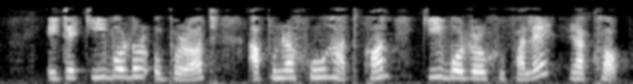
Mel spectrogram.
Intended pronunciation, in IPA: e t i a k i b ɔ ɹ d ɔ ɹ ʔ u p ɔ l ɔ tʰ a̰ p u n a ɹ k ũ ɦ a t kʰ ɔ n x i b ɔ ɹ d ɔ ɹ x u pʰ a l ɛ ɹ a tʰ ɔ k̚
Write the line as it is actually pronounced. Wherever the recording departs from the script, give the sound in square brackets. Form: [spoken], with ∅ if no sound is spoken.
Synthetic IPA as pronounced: e t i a k i b ɔ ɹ d ɔ ɹ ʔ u p ɔ [ɹ] ɔ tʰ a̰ p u n a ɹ [x] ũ ɦ a t kʰ ɔ n [k] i b ɔ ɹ d ɔ ɹ x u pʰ a l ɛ ɹ a [kʰ] ɔ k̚

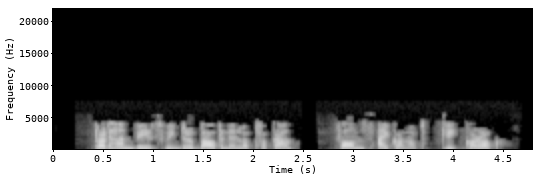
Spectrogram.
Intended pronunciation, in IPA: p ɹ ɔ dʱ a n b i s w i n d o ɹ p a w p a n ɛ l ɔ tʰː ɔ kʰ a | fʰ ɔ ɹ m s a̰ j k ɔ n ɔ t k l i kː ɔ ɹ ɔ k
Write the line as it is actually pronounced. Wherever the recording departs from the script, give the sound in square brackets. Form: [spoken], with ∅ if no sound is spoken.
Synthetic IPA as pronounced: p ɹ ɔ dʱ a n b [e] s w i n d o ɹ [b] a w p [ɛ] n ɛ l ɔ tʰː ɔ [k] a | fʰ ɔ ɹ m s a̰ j k ɔ n ɔ t k l i kː ɔ ɹ ɔ k

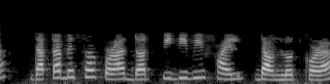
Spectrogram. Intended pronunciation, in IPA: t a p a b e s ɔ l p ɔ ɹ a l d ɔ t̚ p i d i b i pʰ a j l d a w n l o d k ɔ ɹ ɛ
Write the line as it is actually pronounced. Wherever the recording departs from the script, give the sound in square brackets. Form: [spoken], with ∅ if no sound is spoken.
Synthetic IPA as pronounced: [d] a [t] a b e s ɔ [ɹ] p ɔ ɹ a [∅] d ɔ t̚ p i d i b i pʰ a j l d a w n l o d k ɔ ɹ [a]

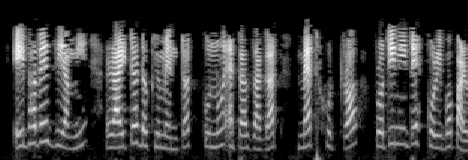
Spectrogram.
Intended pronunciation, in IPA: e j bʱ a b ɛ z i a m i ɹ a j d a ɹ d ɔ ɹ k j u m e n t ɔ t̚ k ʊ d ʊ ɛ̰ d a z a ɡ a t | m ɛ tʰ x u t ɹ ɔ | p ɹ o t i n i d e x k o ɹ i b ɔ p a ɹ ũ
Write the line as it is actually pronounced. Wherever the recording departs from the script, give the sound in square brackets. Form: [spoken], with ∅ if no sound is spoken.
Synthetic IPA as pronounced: e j bʱ a b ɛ z i a m i ɹ a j [t] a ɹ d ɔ [∅] k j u m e n t ɔ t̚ k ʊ [n] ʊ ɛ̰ [t] a z a ɡ a t | m ɛ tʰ x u t ɹ ɔ | p ɹ o t i n i d e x k o ɹ i b ɔ p a ɹ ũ

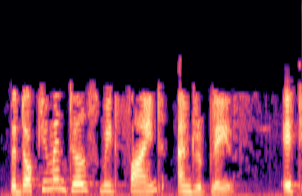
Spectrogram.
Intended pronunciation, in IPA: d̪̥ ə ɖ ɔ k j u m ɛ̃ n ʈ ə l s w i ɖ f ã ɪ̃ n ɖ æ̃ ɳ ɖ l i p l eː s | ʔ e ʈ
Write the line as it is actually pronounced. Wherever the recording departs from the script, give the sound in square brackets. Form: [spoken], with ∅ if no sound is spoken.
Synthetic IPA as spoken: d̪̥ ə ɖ ɔ k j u m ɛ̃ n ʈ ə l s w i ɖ f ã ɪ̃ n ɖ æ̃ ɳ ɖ [ɾ] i p l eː s | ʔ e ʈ

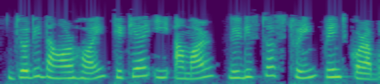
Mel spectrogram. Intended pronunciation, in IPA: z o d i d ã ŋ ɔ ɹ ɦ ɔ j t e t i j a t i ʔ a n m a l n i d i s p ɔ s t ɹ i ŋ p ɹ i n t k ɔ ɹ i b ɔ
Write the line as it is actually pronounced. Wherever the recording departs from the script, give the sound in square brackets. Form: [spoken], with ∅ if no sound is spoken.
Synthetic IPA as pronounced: z o d i d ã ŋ ɔ ɹ ɦ ɔ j t e t i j a [ʔ] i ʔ a [∅] m a [ɹ] n i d i s [t] ɔ s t ɹ i ŋ p ɹ i n t k ɔ ɹ [a] b ɔ

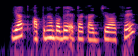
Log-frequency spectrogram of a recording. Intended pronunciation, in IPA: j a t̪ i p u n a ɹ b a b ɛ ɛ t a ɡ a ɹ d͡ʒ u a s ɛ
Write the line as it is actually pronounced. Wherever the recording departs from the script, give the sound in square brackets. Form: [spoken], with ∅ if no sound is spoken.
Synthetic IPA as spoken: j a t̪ [a] p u n a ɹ b a b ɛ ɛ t a [k] a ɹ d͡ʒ [ɔ] a s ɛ

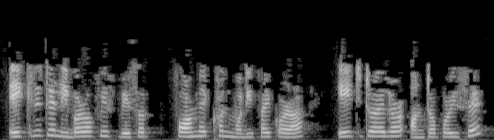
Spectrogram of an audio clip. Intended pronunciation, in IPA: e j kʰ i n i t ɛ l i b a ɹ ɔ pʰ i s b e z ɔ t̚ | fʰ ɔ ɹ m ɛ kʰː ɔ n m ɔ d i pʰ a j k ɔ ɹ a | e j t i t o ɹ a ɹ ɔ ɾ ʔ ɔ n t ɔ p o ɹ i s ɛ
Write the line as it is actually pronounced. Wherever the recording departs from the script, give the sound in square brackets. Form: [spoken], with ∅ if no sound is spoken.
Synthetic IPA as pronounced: e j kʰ i n i t ɛ l i b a ɹ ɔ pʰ i s b e [s] ɔ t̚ | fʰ ɔ ɹ m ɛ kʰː ɔ n m [o] d i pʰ a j k ɔ ɹ a | e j t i t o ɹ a [l] ɔ [ɹ] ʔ ɔ n t ɔ p o ɹ i s ɛ

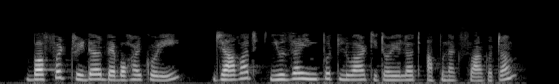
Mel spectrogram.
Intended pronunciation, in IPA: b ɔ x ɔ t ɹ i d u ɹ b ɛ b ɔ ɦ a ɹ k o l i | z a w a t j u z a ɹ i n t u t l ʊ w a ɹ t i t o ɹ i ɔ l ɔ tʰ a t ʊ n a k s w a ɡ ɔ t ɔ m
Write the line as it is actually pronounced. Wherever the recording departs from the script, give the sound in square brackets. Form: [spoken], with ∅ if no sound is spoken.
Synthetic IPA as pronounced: b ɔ [f] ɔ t ɹ i d [ɔ] ɹ b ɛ b ɔ ɦ a ɹ k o [ɹ] i | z a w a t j u z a ɹ i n [p] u t l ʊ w a ɹ t i t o ɹ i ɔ l ɔ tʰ a [p] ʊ n a k s w a ɡ ɔ t ɔ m

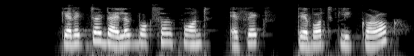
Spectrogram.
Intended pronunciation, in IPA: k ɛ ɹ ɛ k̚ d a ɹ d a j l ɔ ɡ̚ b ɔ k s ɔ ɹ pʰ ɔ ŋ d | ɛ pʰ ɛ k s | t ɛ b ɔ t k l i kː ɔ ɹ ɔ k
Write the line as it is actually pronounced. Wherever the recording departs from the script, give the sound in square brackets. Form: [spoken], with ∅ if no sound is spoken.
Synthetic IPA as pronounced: k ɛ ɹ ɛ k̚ [t] a ɹ d a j l ɔ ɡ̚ b ɔ k s ɔ ɹ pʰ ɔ [n] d | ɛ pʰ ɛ k s | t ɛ b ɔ t k l i kː ɔ ɹ ɔ k

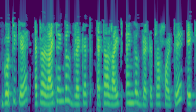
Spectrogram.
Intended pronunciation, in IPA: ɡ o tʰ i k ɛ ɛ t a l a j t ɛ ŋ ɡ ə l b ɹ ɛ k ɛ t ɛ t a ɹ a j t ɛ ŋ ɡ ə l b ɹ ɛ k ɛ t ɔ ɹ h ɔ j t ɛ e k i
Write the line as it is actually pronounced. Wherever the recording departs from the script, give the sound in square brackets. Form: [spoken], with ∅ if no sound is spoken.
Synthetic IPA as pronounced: ɡ o [t] i k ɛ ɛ t a [ɹ] a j t ɛ ŋ ɡ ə l b ɹ ɛ k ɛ t ɛ t a ɹ a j t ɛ ŋ ɡ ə l b ɹ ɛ k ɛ t ɔ ɹ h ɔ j t ɛ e k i

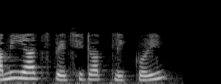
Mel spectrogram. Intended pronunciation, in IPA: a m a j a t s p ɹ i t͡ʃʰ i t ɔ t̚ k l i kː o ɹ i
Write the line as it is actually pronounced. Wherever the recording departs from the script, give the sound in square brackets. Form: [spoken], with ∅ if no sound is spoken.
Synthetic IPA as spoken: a m [i] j a t s p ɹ [e] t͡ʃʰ i t ɔ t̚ k l i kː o ɹ i

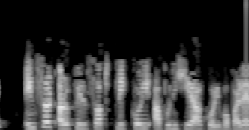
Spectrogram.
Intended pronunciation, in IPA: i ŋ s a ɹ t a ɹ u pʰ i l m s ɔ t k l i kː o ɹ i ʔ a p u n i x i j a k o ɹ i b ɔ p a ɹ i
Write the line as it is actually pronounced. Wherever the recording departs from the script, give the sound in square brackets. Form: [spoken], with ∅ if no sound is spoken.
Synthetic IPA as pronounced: i [n] s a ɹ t a ɹ u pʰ i l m s ɔ t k l i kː o ɹ i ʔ a p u n i x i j a k o ɹ i b ɔ p a ɹ [ɛ]

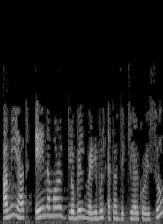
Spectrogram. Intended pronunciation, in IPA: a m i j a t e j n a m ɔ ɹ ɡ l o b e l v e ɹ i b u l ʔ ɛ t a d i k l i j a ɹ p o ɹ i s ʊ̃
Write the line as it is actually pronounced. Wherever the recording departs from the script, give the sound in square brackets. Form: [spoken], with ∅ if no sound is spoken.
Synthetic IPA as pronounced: a m i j a t e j n a m ɔ ɹ ɡ l o b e l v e ɹ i b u l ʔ ɛ t a d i k l i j a ɹ [k] o ɹ i s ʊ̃

